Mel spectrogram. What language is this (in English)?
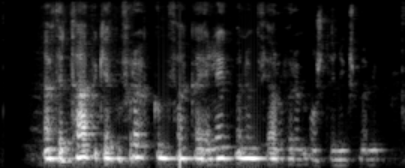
Icelandic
